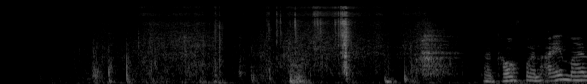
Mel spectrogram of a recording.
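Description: Shoes rustle and scuff on stone as a man changes footwear.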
